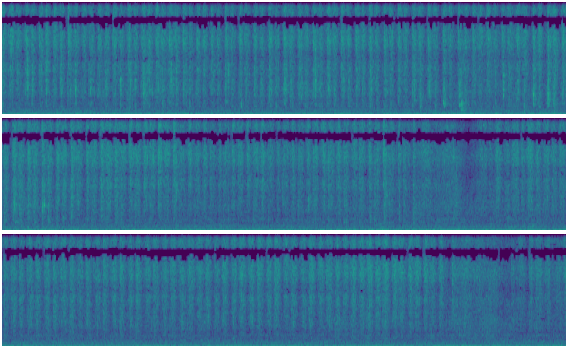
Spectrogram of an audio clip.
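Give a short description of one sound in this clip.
Hands scrub and squish through a lathered head of hair, steadily and close.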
